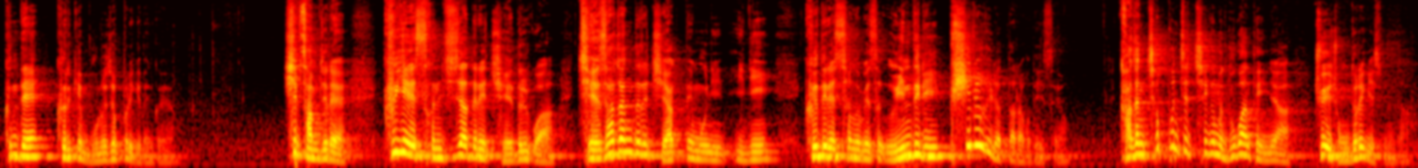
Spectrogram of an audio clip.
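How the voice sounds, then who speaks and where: A man's voice: fairly high pitch, huge pitch swings, brisk, darkish tone. A male pastor preaching a sermon, pressing rhetorical questions on the congregation. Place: church sanctuary.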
